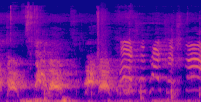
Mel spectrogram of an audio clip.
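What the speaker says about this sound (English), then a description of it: "Dogs are agreeing with fucking dogs." Several dogs bark in short repeated bursts at moderate distance, interleaved with higher yips and whines, over a low background rumble.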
